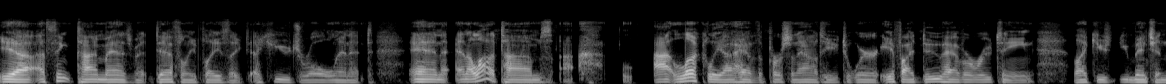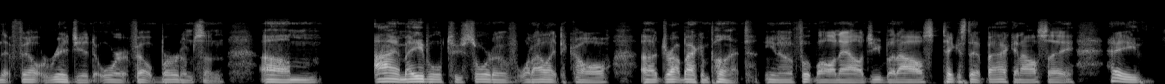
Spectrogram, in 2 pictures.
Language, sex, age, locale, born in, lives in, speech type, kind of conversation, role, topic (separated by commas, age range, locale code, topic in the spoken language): English, male, 40-44, en-US, United States, United States, conversation, unstructured, none, What little daily routines make your life feel manageable?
